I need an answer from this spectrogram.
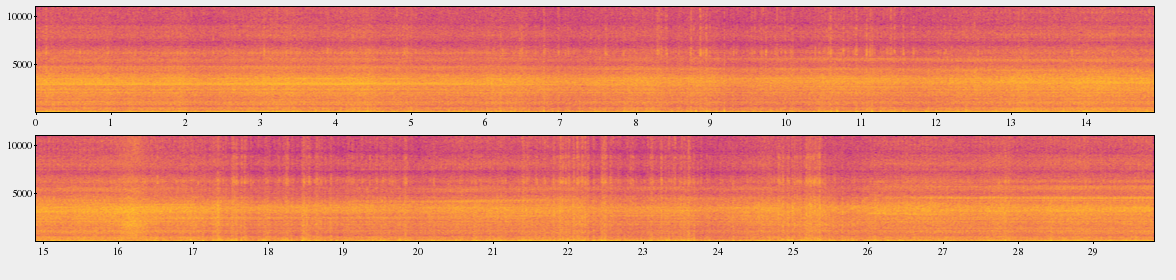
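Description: Yamaha Roadliner's big air-cooled V-twin running steadily at cruising speed, a constant low rumble mixed with wind rushing past.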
